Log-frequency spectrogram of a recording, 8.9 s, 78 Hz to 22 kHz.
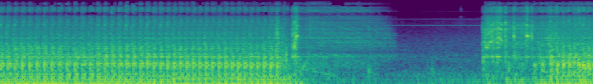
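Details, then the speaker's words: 2015 Polaris Ranger 900 XP; the customer suspected water in the fuel and replaced the fuel pump. It catches and runs rough about four seconds, fades and dies, then cranks again: start then stall from contaminated fuel and a bad injector. "It kind of starts up for a second, then dies, and show you what I found."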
